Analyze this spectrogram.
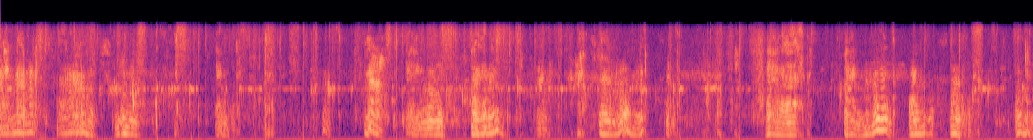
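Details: Pug puppy at play with its ball, making repeated wavering whines and low growly grumbles in short bursts every few seconds, alongside scuffing play noises and occasional human voices.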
